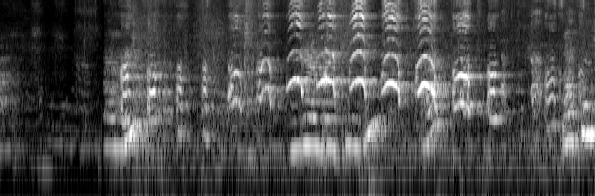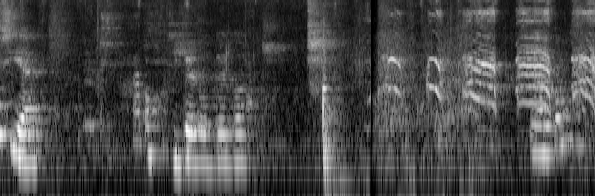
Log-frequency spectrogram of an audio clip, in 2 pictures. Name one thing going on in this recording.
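Newborn puppies whimper and squeal loudly.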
